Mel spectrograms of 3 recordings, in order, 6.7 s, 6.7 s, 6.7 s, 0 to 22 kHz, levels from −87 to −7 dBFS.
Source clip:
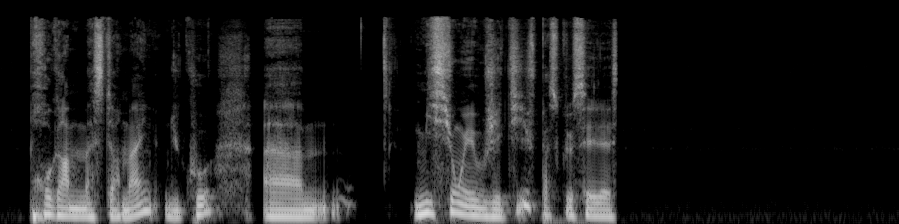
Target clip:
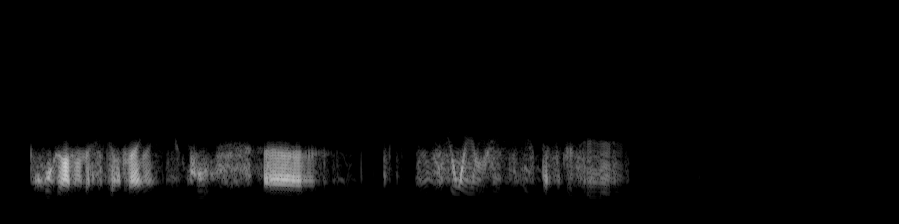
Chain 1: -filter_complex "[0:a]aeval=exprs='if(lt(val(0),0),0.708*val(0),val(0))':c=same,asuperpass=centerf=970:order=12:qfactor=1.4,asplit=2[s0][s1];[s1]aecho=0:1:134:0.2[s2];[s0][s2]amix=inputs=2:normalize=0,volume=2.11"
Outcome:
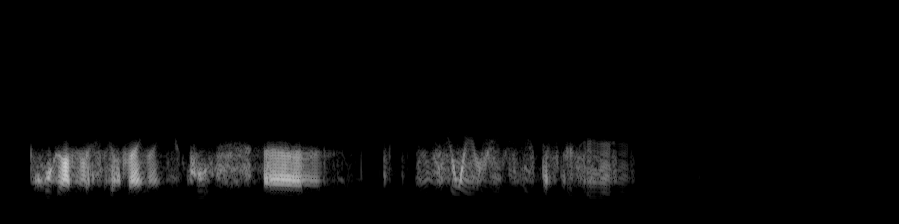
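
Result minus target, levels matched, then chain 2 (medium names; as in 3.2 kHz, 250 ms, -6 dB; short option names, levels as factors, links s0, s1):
echo 41 ms late
-filter_complex "[0:a]aeval=exprs='if(lt(val(0),0),0.708*val(0),val(0))':c=same,asuperpass=centerf=970:order=12:qfactor=1.4,asplit=2[s0][s1];[s1]aecho=0:1:93:0.2[s2];[s0][s2]amix=inputs=2:normalize=0,volume=2.11"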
